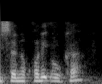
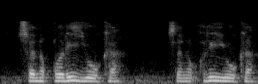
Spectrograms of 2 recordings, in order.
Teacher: أبدل الهمزة المضمومة بعد الكسر ياء، مضمومة بعد كسر · Shown in: second take · Term: مذهب الأخفش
